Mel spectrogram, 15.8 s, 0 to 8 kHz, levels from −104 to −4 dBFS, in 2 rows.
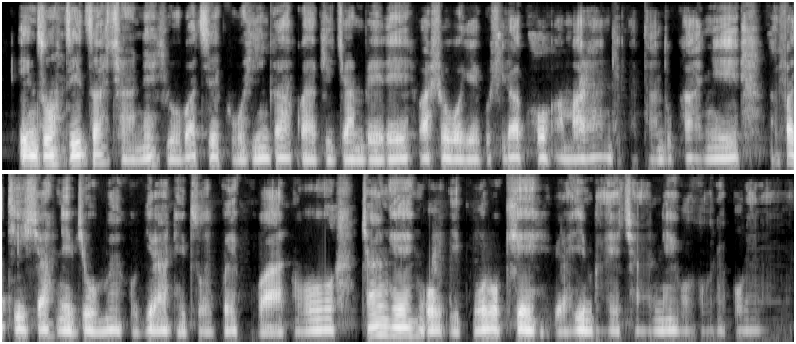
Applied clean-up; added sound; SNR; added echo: neural mask model DeepFilterNet 3.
